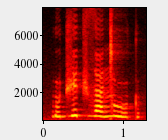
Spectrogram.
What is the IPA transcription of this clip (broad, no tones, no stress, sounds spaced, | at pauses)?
ɾ u d͡ʒ e t͡ʃ z æ ŋ͡ǀ u t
